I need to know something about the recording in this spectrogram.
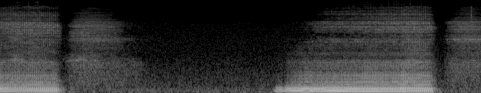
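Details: Dog snoring loudly: deep, rattling snores on the breath in, with quiet breathing between, about two snores in six seconds.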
